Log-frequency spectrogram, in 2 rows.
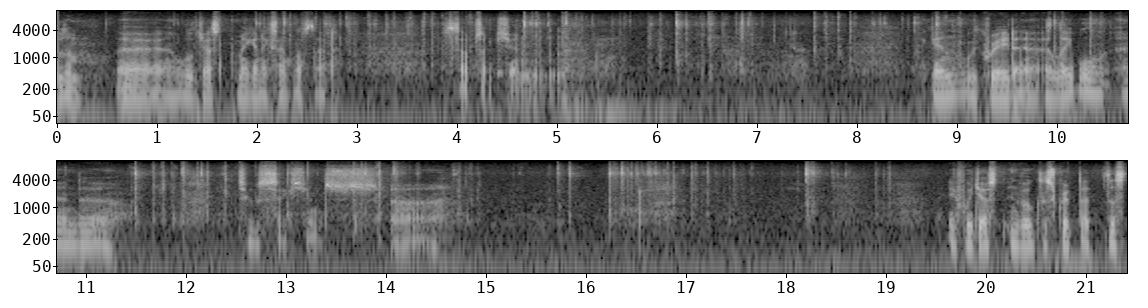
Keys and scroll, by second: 2.2 Return, 2.6-7.6 typing, 7.8 Home, 7.9 End, 8.9 ctrl+m, 10.1 Return, 10.5 Return, 11.6-19.0 typing, 21.3-21.4 typing.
